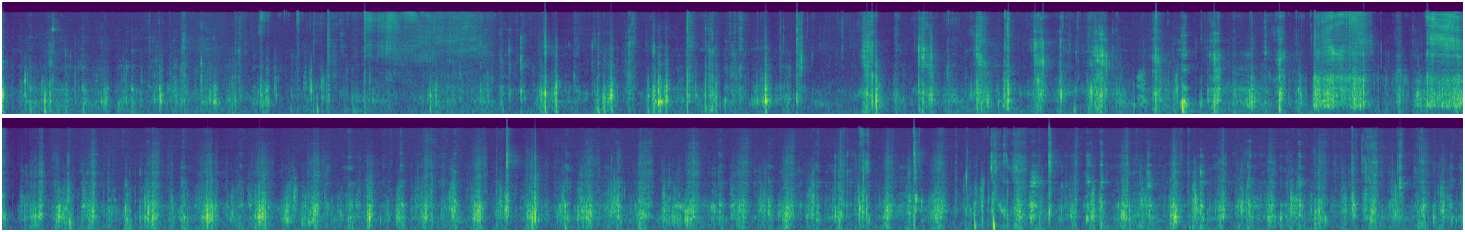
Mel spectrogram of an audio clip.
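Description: Close-miked chewing of napa cabbage kimchi: steady wet crunching and mouth clicks. Two short, loud rushes of noise come about halfway through as a strip of kimchi is drawn into the mouth.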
